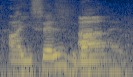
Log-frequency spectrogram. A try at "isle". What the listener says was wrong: I'll. S is silent.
